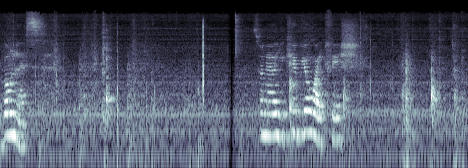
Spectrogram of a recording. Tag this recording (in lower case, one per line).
speech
